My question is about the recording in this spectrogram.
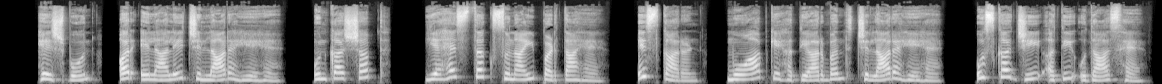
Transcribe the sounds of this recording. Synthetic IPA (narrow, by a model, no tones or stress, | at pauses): heːʃboːn | ɔːɾeːlaːlet͡ʃɪlːaɾɐɦeɦɛ̃ː | ʊnkaʃɐb̚d̪ʱ | jɛɦɛst̪ɐksʊnaːipɐɽt̪aɦɛː | ɪskaːɾəɽ̃ | moaːbkeɦɐt̪ijaːɾbɐ̃nd̪ʱt͡ʃɪlːaɾɐɦeɦɛ̃ | ʊskad͡ʒiːʔɐt̪iʔʊd̪aːsɦɛː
